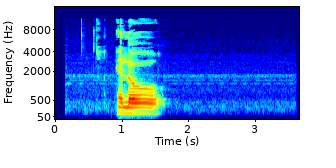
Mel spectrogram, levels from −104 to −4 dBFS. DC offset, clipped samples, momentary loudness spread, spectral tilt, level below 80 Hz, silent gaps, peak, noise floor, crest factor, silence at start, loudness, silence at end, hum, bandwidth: under 0.1%; under 0.1%; 13 LU; -4.5 dB/octave; -86 dBFS; none; -6 dBFS; -70 dBFS; 22 dB; 0.95 s; -23 LUFS; 2.1 s; none; 11.5 kHz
